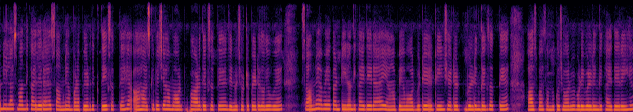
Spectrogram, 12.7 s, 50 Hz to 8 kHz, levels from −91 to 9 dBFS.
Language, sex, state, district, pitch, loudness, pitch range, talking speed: Maithili, female, Bihar, Purnia, 260 Hz, -28 LUFS, 255-275 Hz, 285 wpm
